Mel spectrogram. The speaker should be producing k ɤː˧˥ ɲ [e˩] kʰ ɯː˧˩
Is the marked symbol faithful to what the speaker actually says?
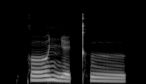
no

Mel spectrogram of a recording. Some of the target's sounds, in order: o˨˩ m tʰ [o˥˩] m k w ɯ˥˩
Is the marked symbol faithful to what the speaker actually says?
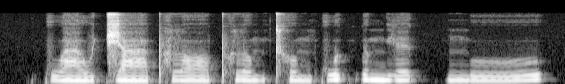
no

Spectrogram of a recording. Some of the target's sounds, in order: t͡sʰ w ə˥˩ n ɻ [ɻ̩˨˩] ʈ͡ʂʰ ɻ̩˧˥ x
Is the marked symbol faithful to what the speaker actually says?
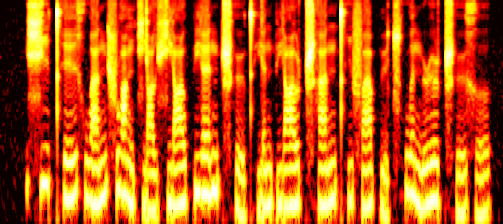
no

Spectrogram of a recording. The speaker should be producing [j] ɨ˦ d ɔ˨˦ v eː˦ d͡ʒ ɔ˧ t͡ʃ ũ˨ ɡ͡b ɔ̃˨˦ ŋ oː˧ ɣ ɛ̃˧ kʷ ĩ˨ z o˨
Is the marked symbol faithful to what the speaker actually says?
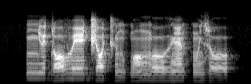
no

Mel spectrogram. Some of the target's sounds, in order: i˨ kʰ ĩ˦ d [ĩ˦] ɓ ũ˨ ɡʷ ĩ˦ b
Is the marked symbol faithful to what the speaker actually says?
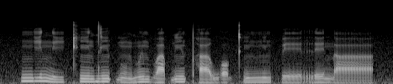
yes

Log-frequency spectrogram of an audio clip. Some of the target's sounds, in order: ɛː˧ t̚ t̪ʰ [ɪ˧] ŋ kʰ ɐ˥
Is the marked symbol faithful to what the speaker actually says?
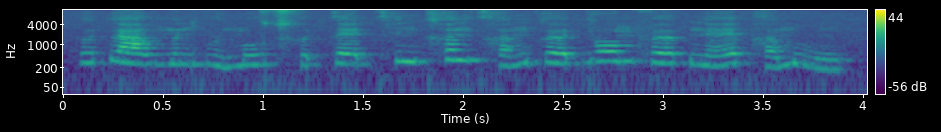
no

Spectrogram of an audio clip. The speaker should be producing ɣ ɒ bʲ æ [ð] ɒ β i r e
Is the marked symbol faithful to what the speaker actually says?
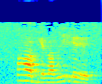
yes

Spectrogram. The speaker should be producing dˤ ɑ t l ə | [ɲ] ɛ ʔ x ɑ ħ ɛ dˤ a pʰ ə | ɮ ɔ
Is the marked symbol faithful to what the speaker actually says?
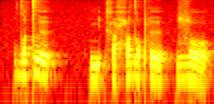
yes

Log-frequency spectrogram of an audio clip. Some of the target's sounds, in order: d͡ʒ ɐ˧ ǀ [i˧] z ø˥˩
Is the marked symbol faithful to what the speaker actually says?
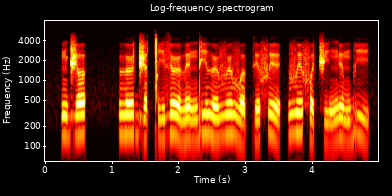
no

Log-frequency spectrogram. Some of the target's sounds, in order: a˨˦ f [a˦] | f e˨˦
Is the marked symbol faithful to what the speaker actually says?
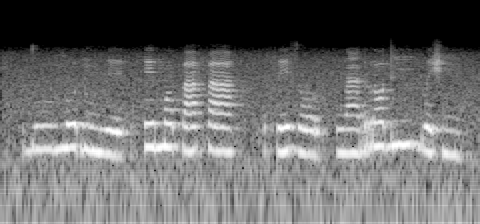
yes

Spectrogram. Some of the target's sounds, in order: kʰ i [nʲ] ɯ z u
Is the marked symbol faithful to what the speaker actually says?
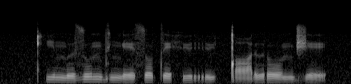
no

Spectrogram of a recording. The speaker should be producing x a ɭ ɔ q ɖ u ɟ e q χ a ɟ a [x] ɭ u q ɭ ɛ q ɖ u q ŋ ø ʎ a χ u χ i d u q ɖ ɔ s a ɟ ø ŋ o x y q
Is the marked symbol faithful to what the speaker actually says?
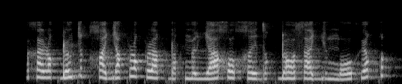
no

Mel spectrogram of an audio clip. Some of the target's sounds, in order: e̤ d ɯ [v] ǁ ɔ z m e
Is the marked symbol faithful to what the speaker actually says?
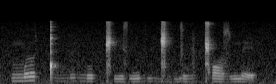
yes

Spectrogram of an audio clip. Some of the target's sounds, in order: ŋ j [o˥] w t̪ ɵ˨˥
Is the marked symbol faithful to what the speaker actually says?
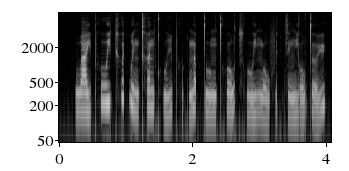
no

